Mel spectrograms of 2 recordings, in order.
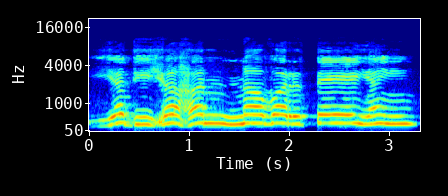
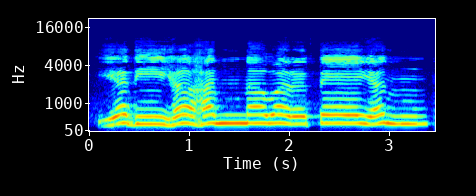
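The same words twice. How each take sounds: First: यदि यहन न वर्तेयं said slowly with the words joined; correct joined reading. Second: यदि यहन न वर्तेयन said slowly with the words pulled apart; wrong way demo. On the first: Teacher showing students the right joined reading, slow. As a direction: join यदि to यहन smoothly, recited slowly. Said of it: "यह शब्द जोड़कर बोलना". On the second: Teacher showing students the wrong reading, slow and split. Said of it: "ऐसा बोलना नहीं". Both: Shown as a demonstration.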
